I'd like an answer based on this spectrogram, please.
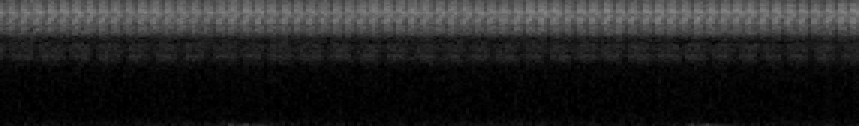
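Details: Cicadas singing together in an unbroken, loud, sizzling high drone. It has a steady rhythmic pulse of roughly four beats a second throughout, with nothing else audible.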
